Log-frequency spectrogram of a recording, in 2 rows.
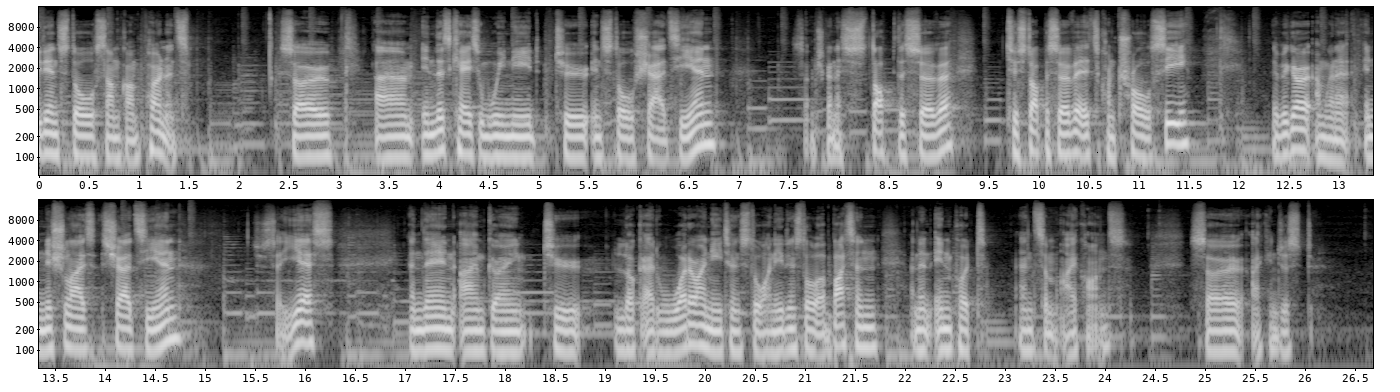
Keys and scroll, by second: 6.6 super+c, 10.6 ctrl+c, 11.7 super+v.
